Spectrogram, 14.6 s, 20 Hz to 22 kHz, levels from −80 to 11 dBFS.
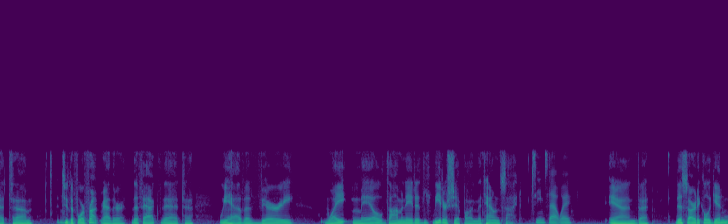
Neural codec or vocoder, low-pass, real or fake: codec, 16 kHz, 8 kbps, FunCodec, trained on Chinese and English, 25 frames a second; 7.2 kHz; fake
